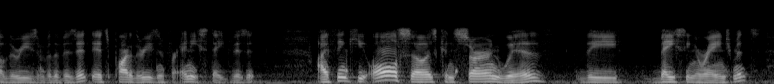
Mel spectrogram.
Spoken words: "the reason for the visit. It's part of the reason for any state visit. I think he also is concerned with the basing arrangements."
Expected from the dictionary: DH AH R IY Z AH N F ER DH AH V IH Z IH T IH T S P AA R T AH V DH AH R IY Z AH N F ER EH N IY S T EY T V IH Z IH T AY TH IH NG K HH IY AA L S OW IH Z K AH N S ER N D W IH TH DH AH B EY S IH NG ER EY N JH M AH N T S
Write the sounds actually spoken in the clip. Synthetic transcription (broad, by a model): DH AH R IY Z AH N F ER DH AH V IH Z IH T IH T S P AA R T AH V DH AH R IY Z AH N F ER EH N IY S T EY T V IH Z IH T AY TH IH NG K HH IY AA L S OW IH Z K AH N S ER N D W IH DH AH B EY S IH NG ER EY N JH M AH N T S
